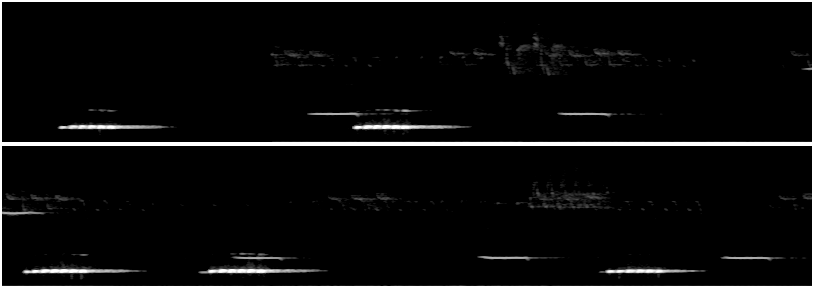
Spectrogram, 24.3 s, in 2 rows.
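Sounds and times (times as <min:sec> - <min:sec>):
Boreal Owl singing trills of hoots: 0:00.9 - 0:02.6, 0:05.3 - 0:07.0, 0:12.5 - 0:14.3, 0:15.2 - 0:17.0, 0:21.2 - 0:22.7.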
